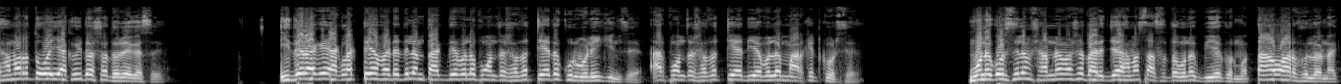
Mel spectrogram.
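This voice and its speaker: A man's voice: high-pitched, fairly bright tone, dry recording, clean studio sound. A man voicing a worried, despondent migrant worker in a comic cartoon, talking plaintively in colloquial northern Bangladeshi dialect.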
